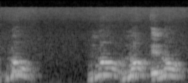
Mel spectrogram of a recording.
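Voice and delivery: chaque non plus aigu, lancé avec force; non martelé. Real, not acted. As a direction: marteler le refus, non après non. Refus véhément du péché. (non répété avec insistance, beaucoup plus aigu)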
